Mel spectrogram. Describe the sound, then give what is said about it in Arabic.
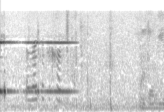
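A steady electronic tone as a phone call drops, holding for about a second and a half before cutting off, followed by faint scattered sounds and low voices. “انقطع اتصال.”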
